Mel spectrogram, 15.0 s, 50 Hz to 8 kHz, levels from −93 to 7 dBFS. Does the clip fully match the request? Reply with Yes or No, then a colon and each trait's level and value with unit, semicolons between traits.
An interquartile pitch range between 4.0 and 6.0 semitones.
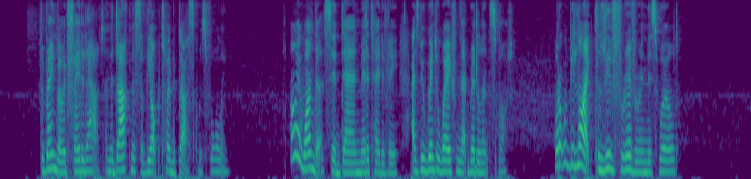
No: average, 3.4 semitones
